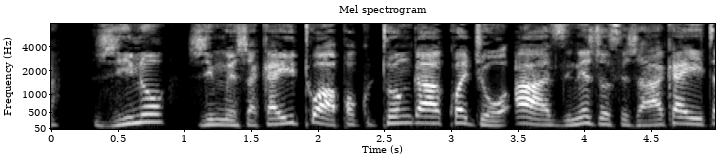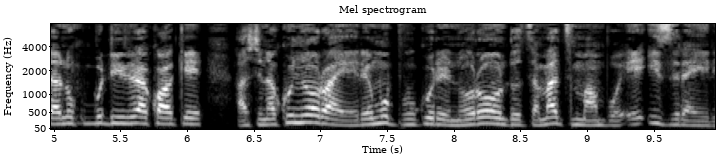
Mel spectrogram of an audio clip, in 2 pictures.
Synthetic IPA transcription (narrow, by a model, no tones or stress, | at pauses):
ʐino̞ | ʐ̥imwe̞ʐakaitwapakuto̞ŋɡakwad͡ʒoɦoʔazine̞ʐo̞se̞ʐaːkaitano̞kuɓuɗirirakwaːke̞ | ɦaʐinakuɲo̞rwaɦe̞ɾe̞mubʱukuɾe̞n̤o̞ɾo̞ːndo̞d͡zamad͡zimambo̞ʔe̞ʔis̬raeːri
